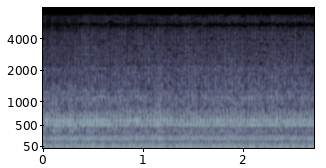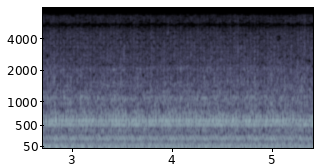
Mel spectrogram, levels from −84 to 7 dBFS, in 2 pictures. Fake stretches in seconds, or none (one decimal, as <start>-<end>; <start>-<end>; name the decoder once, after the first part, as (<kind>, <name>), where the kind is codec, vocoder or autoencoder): none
